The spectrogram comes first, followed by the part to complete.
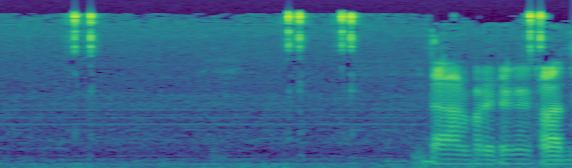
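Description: Computer mouse clicking: three quick double clicks spread through the first three seconds. A man's voice starts speaking near the end.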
